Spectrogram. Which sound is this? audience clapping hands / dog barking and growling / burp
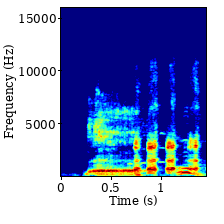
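burp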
